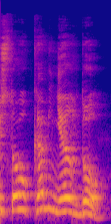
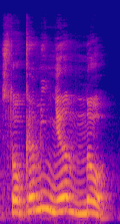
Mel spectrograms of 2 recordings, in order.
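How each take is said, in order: First: The d in the ending is clearly pronounced. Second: The d in the ending is left out. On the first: The speaker calls it right. "Esse é o correto" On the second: The speaker calls it wrong. "as pessoas tiram o D"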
